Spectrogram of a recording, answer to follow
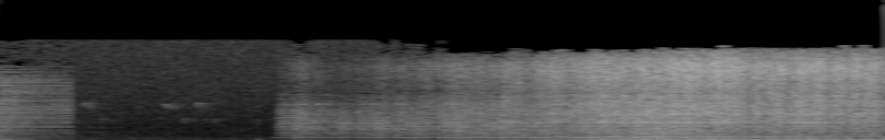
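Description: A drum roll in a cartoon soundtrack. After the music dies away and about a second of near-quiet, it swells in from about a second and a half and holds steady, building suspense.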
